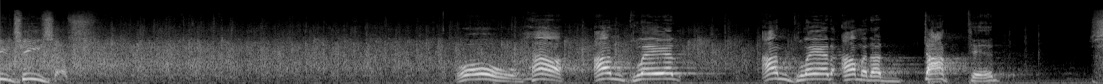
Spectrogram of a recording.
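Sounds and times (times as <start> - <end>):
audience clapping: 0.0 - 8.2
speech: 0.1 - 1.0, 4.6 - 7.0, 7.6 - 10.1.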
